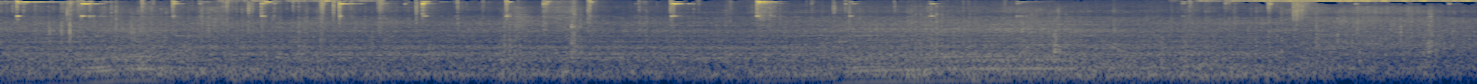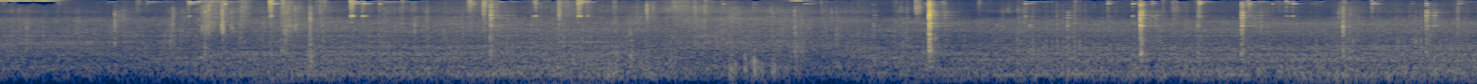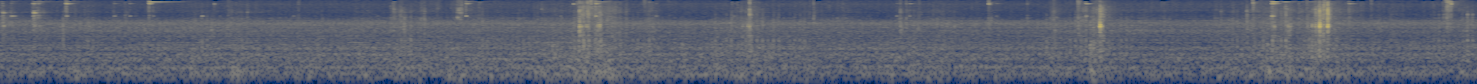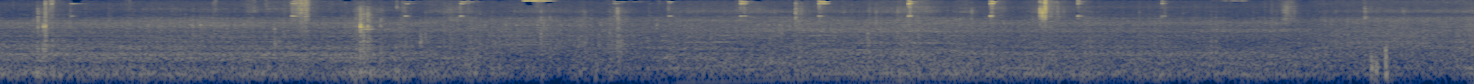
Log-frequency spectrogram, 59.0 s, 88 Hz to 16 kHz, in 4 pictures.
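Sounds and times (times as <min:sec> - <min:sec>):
engine and tyres rumbling: 0:00.0 - 0:59.0
sharp clicks and rattles: 0:15.9 - 0:21.4, 0:50.4 - 0:56.6.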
